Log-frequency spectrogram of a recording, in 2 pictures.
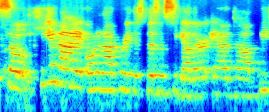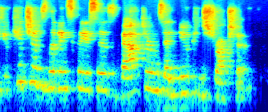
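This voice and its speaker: A woman speaks loudly at a high pitch. Her tone is passionate. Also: ordinary pitch variation, fairly quick pace, hardly any pauses. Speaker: remodeling business owner and designer. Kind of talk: club talk presentation. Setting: club meeting with audience, handheld mic, streamed online. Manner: projecting, passionate.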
